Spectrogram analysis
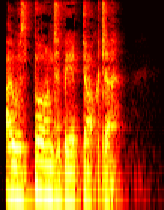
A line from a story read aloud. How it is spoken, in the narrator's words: he said through gritted teeth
